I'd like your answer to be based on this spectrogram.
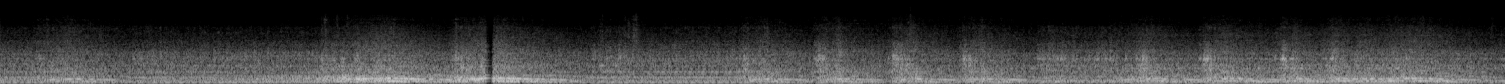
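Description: A mini tractor engine idling quietly, a steady low hum with a faint rhythmic wavering that holds throughout, close and unbroken, with no talk.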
